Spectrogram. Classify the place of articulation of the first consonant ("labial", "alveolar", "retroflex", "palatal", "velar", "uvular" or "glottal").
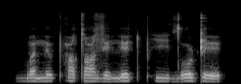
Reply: labial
